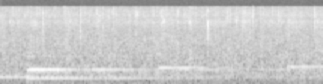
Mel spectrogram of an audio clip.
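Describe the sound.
Heavy pouring rain as a steady, dense hiss, fairly faint and even throughout, with a soft sustained tone running underneath.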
